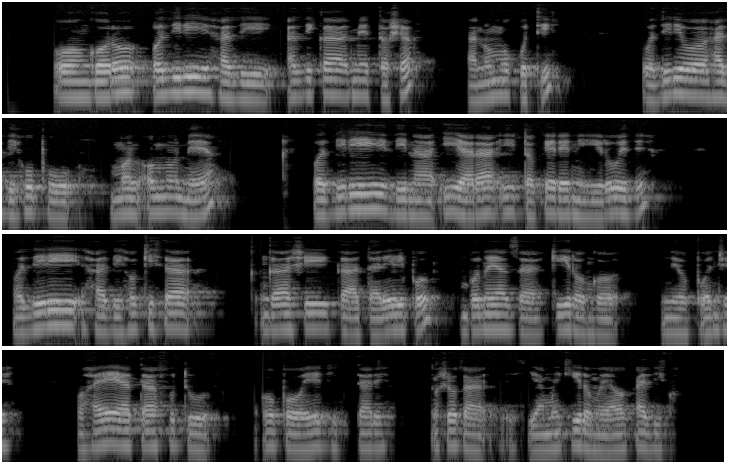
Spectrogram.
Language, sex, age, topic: Oshiwambo, male, 25-35, agriculture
